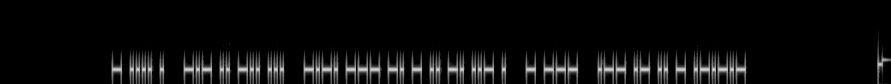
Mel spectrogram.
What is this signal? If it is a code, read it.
Morse code, heard as a keyed tone, about 40 wpm, 700 Hz. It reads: THE KIDS CONTINUE TO WAIT.
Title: Easy Phrases 40wpm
